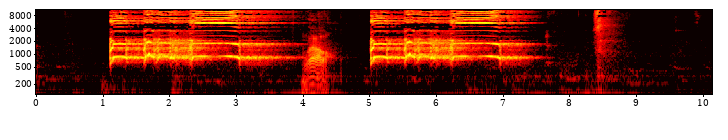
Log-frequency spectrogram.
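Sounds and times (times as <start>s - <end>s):
rooster crowing: 1.1s - 3.8s, 5.0s - 7.6s
speech: 4.1s - 4.5s.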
